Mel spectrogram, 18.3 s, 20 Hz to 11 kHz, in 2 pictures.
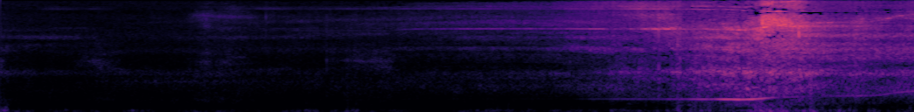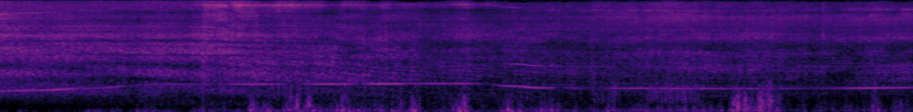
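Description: The FMS 50 mm electric ducted fan of a model jet whines as the plane flies past, fading in about five seconds in and loudest around eight seconds. After the pass its pitch climbs and then holds as a steady whine, with gusty wind rumble on the microphone.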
